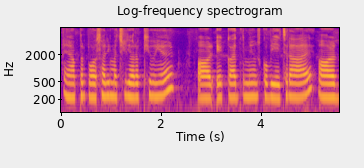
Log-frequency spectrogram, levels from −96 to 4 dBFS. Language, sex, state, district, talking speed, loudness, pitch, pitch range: Hindi, female, Bihar, Gopalganj, 185 wpm, -16 LUFS, 230 Hz, 225-235 Hz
